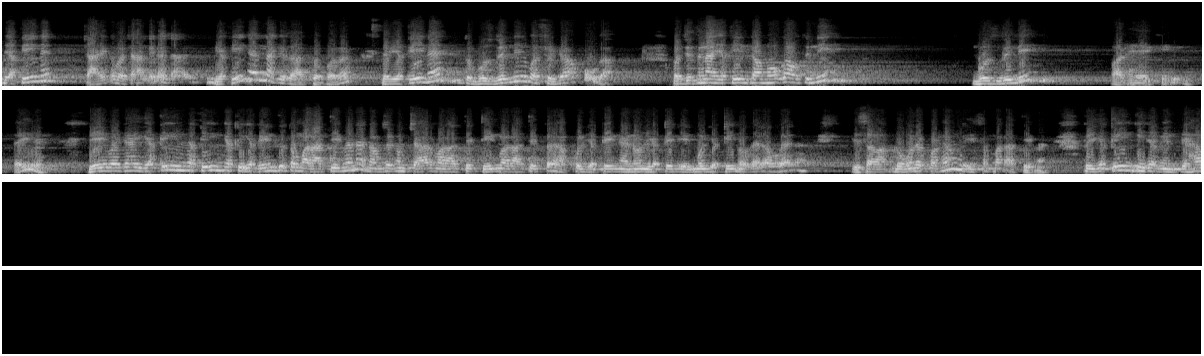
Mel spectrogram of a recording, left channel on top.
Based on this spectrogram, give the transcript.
یقین ہے چاہے گا بچا لے گا، چاہے یقین ہے اللہ کے ذات کے اوپر. جب یقین ہے تو بزدل نہیں ہوگا، شجاع ہوگا. اور جتنا یقین کم ہوگا اتنی بزدلی بڑھے گی. صحیح ہے. یہی وجہ ہے یقین کی تو مراتب ہے نا، کم سے کم 4 مراتب، 3 مراتب تو حق الیقین، عین الیقین، علم الیقین وغیرہ وغیرہ. یہ سب آپ لوگوں نے پڑھا، یہ سب مراتب ہیں. تو یقین کی جب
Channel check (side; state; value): right; silent; digital silence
